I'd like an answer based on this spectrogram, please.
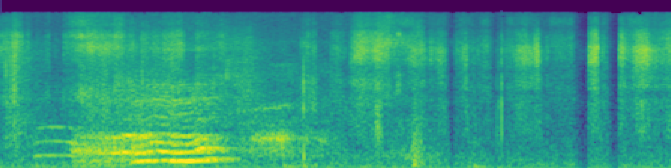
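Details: Moose, a ten-month-old pit bull puppy, howls indoors in a small room to show he is unhappy: a wavering, tonal cry that rises then slides down over about a second and a half, followed by quieter shuffling noises.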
